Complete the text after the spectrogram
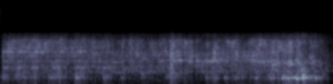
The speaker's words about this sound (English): Well, I guess someone flushed that toilet.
